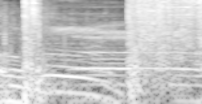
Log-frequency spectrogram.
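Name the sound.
glass shattering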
